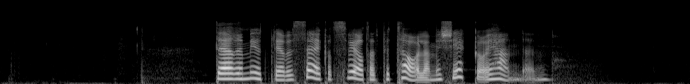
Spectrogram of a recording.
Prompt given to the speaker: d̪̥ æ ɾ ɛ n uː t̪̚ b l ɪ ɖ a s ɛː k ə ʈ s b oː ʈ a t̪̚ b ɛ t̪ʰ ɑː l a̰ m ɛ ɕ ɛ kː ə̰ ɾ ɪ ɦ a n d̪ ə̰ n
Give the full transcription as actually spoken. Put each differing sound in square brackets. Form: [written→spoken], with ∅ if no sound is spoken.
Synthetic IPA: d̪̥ æ ɾ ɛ [n→m] uː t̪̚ b l ɪ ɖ [a→ɛ] s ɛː k ə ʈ s [b→v] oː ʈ a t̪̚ b ɛ t̪ʰ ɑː l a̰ m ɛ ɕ ɛ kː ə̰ ɾ ɪ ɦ a n d̪ ə̰ n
